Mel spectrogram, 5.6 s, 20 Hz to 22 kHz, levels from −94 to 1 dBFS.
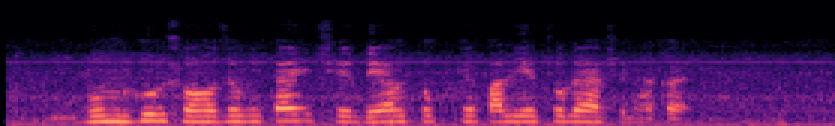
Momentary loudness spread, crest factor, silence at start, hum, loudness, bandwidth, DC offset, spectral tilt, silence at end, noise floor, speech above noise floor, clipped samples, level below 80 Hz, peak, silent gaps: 13 LU; 16 dB; 0.1 s; none; -25 LUFS; 5 kHz; under 0.1%; -9.5 dB/octave; 0.35 s; -49 dBFS; 25 dB; under 0.1%; -54 dBFS; -10 dBFS; none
